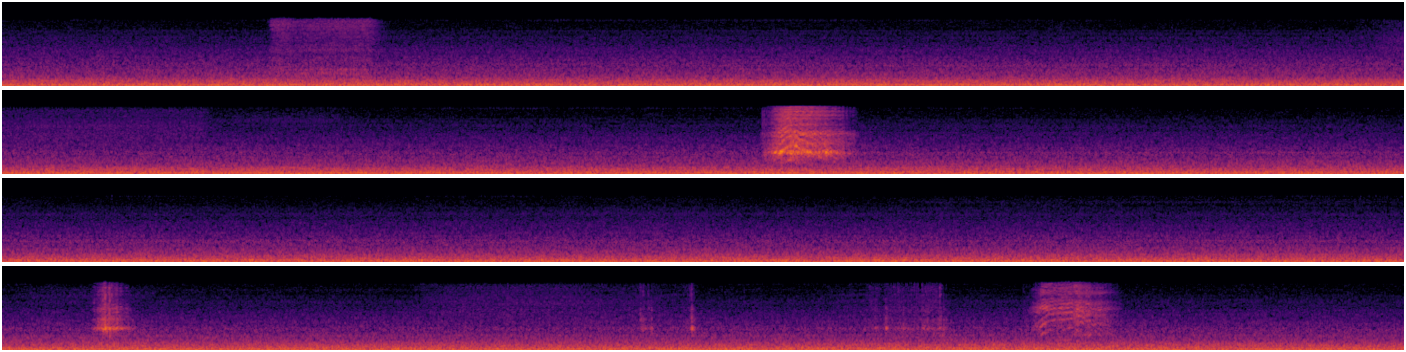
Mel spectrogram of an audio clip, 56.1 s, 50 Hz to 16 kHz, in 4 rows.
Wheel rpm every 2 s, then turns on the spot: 0, 0, 0, 0, 0, 0, 0, 0, 0, 0, 10, 10, 0, 0, 0, 0, 0, 0, 0, 0, 0, 0, 0, 0, 0, 0, 0, 0.
none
